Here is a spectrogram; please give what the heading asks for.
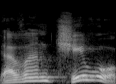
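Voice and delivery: fed-up, irritated, growing angrier. In a read story, the caretaker shouts again at a man, getting angry. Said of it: "крикнул опять дворник, начинавший серьезно сердиться".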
